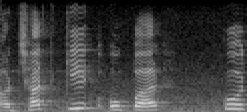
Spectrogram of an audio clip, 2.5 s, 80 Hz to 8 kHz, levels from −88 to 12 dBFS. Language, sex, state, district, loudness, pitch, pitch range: Hindi, female, Uttar Pradesh, Etah, -15 LUFS, 275 Hz, 255-325 Hz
